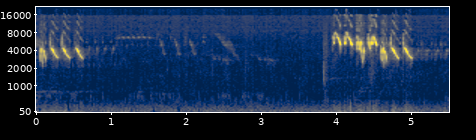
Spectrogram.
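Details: African Mozambique bird, the yellow-fronted canary, singing as training audio for cage birds: four quick high notes, a three-second pause, then a brisk, bubbling phrase of rapid chirps.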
